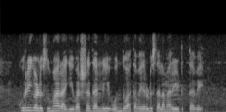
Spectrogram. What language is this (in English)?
Kannada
